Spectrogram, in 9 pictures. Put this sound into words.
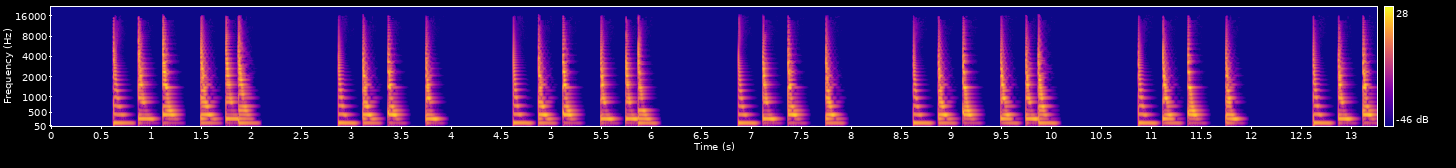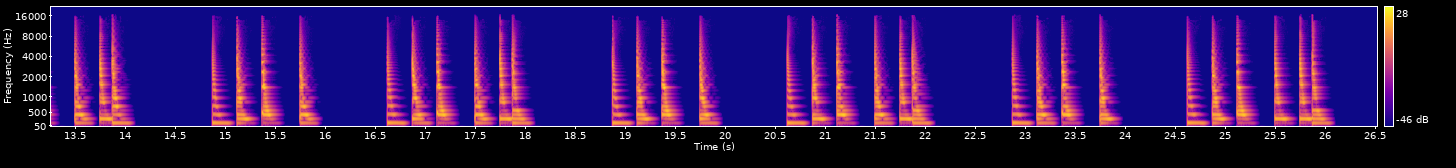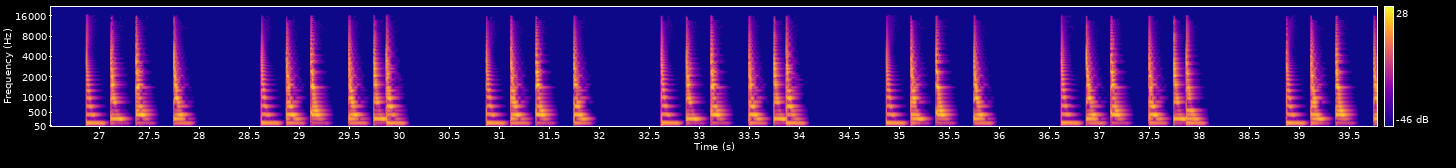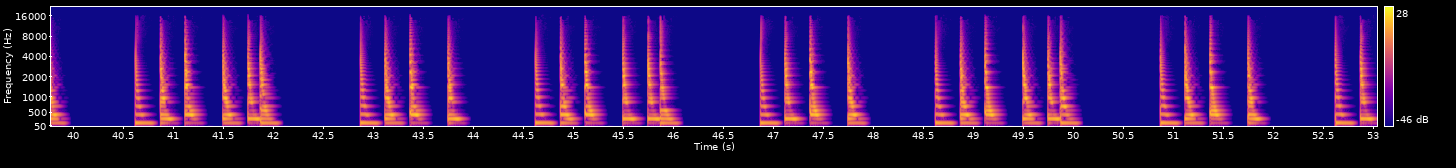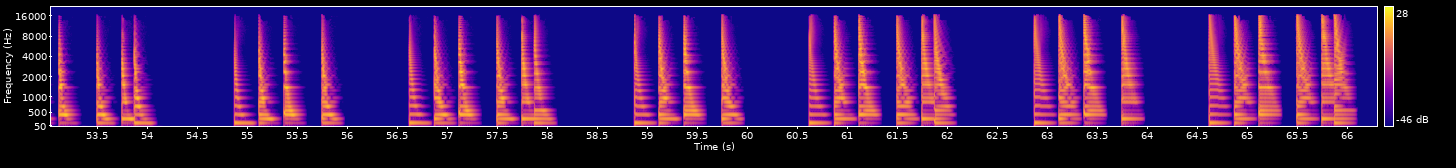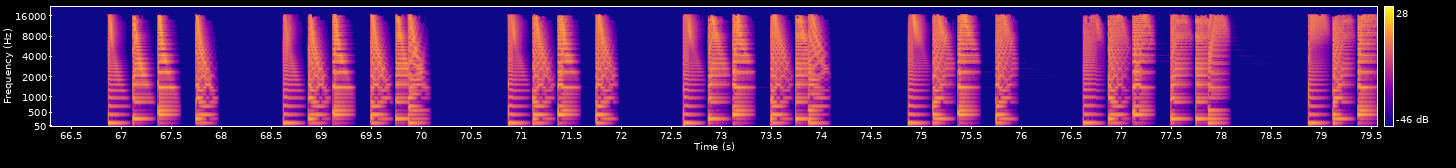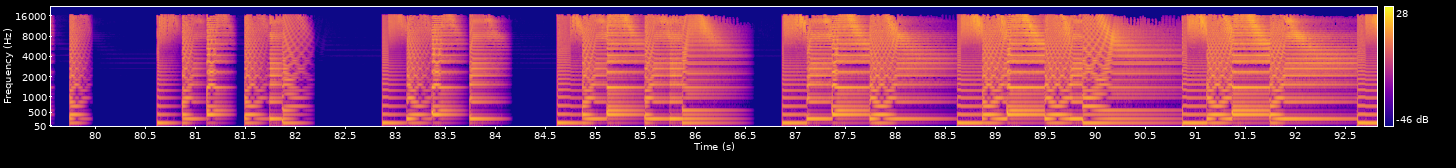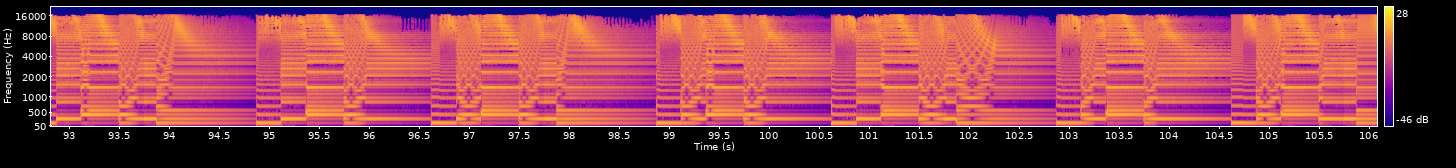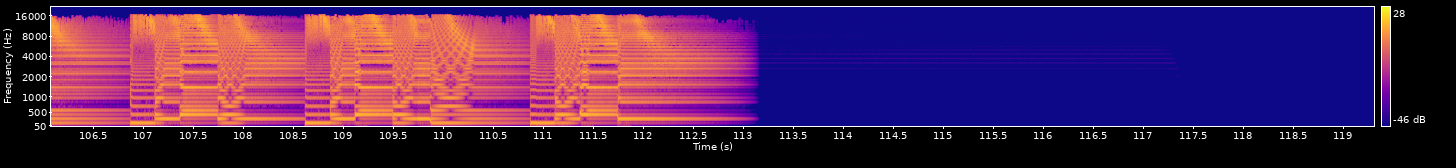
Some recordings using my modular synth (with Mungo W0 in the core)
Analog, Modular, Mungo, Synth, W0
